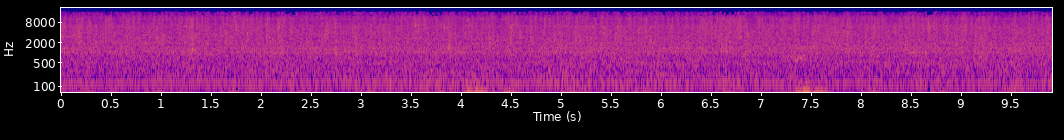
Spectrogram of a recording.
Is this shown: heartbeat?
no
